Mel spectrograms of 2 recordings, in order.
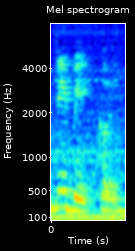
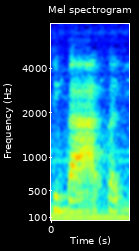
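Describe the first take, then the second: First: The middle vowel sounds like the one in 'debate'. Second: The middle vowel is said with an open mouth. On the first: The speaker calls it wrong. "It is not debacle. Debate से नहीं आया है" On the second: The speaker calls it right. "You open the mouth and say debacle"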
